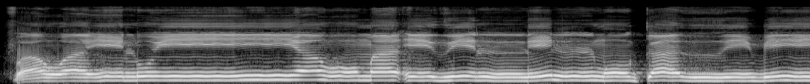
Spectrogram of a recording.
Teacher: Kemudian yauma idzil lil ada tasydid lam yang terbentuk karena tanwin bertemu dengan lam idgham bila guna, dan ini tidak dengung. Kemudian harus jelas juga karena di samping tasydid lam ada sukun lam.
